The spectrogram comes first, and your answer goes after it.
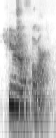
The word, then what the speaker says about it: cuneiform: Well, the term here is they do what's called cuneiform.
